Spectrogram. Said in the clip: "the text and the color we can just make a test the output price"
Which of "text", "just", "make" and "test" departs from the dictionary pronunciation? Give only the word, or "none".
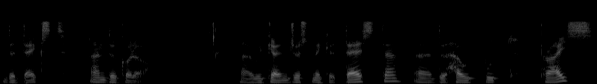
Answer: none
